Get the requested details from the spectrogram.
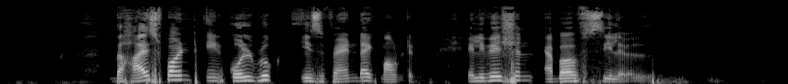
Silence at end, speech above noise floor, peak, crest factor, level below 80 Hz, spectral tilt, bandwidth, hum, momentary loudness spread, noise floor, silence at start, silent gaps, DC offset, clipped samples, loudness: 1.35 s; 53 dB; -2 dBFS; 24 dB; -52 dBFS; -3.5 dB/octave; 16.5 kHz; none; 16 LU; -77 dBFS; 1.15 s; none; under 0.1%; under 0.1%; -22 LUFS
